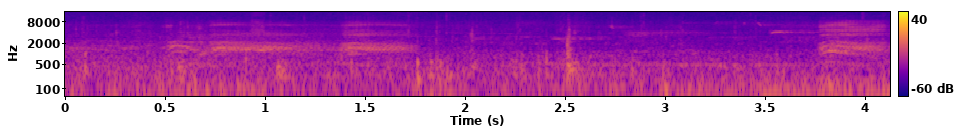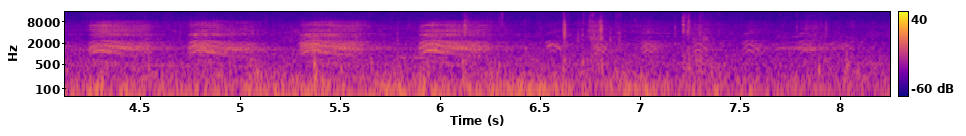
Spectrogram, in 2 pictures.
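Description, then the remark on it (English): Crows caw in a loose series of harsh calls, two early ones then a fast run of about six, loud over a steady outdoor background rumble with no talking. “You really get the sense that the crows are telling you you're trespassing.”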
